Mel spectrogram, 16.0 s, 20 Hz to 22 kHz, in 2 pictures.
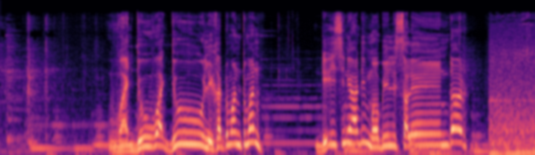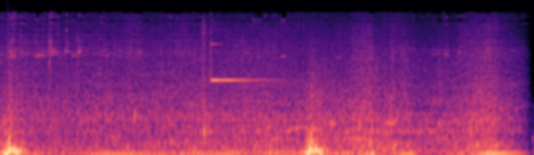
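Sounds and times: road roller engine rumble: 7.3 - 16.0
brief high chime: 11.2 - 12.5.

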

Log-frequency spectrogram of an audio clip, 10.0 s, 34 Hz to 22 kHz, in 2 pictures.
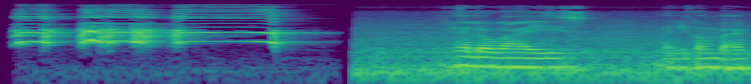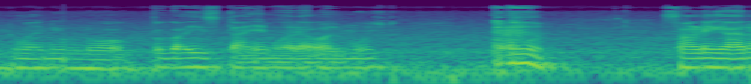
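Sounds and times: rooster crowing: 0.1 - 2.3.

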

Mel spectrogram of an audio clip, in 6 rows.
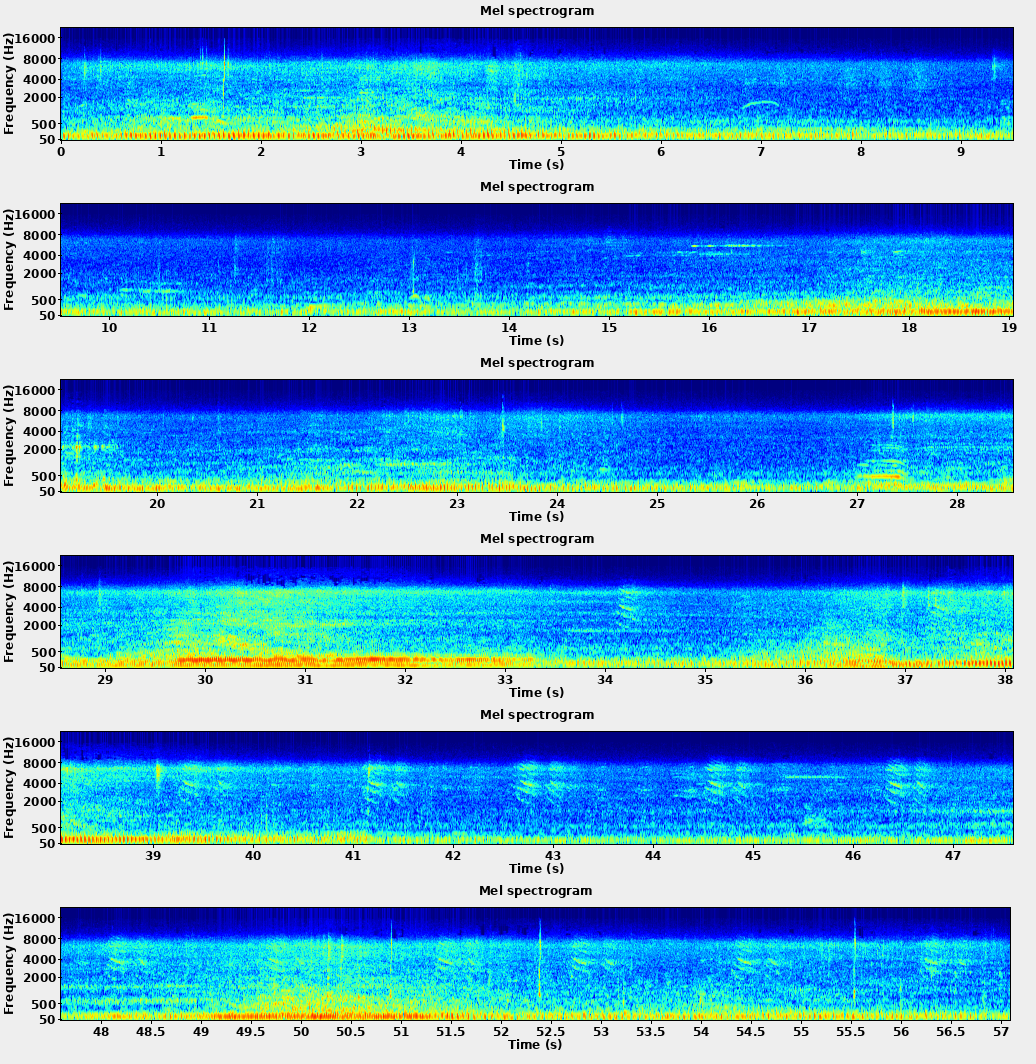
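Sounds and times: motor vehicles passing: 0.0 - 57.0.

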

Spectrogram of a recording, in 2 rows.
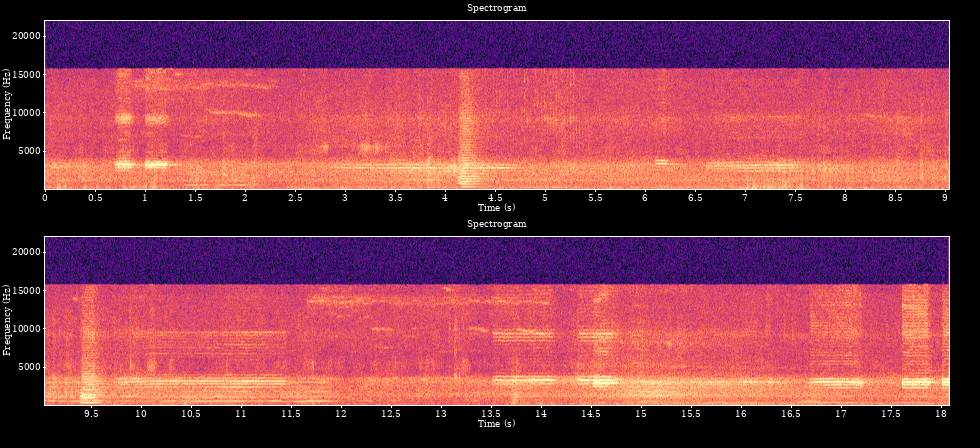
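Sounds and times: street traffic rumble: 0.0 - 18.0
vehicle horn toots: 3.1 - 4.7, 9.0 - 12.0.

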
